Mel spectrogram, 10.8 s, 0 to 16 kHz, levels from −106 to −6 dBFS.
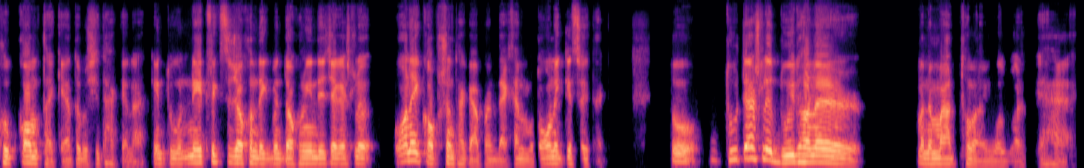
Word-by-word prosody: খুব 140 Hz, -2 st, 0 dB
কম 140 Hz, -1 st, +6 dB
থাকে, 100 Hz, -4 st, -9 dB
এত -, -, -21 dB
বেশি 105 Hz, -, -8 dB
থাকে -, -, -12 dB
না। -, -, -9 dB
কিন্তু 120 Hz, +1 st, -6 dB, 0.2 s
Netflix 145 Hz, +2 st, +1 dB
এ -, -, -4 dB
যখন 135 Hz, +1 st, +3 dB
দেখবেন, 120 Hz, 0 st, -1 dB
তখন 120 Hz, +2 st, 0 dB
কিন্তু 130 Hz, -1 st, +2 dB
এই -, -, -12 dB
জায়গায় 125 Hz, -1 st, +2 dB
আসলে -, -, +1 dB, 0.4 s
অনেক 185 Hz, 0 st, +5 dB
অপশন 130 Hz, -, -2 dB
থাকে 120 Hz, -, -5 dB
আপনার 105 Hz, +1 st, -10 dB
দেখার 115 Hz, -, -5 dB
মতো 100 Hz, -, -12 dB
অনেক 130 Hz, -2 st, 0 dB
কিছুই -, -, -4 dB
থাকে। -, -, -22 dB, 0.6 s
তো 85 Hz, -, 0 dB, 0.5 s
২ 205 Hz, +2 st, -2 dB
টা 240 Hz, -, +6 dB
আসলে 220 Hz, -2 st, +4 dB
২ 150 Hz, +1 st, +6 dB
ধরনের 150 Hz, -2 st, +7 dB, 0.9 s
মানে 120 Hz, -2 st, 0 dB
মাধ্যম 115 Hz, 0 st, -3 dB
আমি 95 Hz, -, -12 dB
বলবো 95 Hz, -1 st, -12 dB
আরকি। 85 Hz, -, -21 dB
হ্যাঁ। -, -, -9 dB
125 Hz, 210 wpm, -26 LUFS, 115-145 Hz, 0.9 s, ধরনের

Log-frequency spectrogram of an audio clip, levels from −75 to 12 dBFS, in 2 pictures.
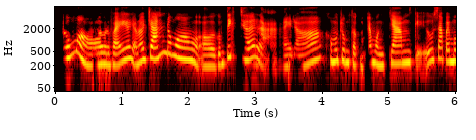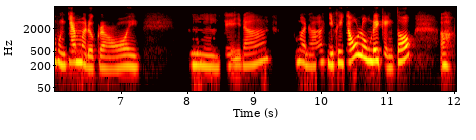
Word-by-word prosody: đúng 340 Hz, +8 st, 0 dB
rồi, 210 Hz, -7 st, +3 dB, 0.2 s
mình 220 Hz, -, -1 dB
phải 220 Hz, +5 st, +3 dB
nói 320 Hz, -, +2 dB
giảm -, -, -1 dB
nói 275 Hz, +4 st, +1 dB
tránh, 315 Hz, +2 st, +7 dB
đúng 420 Hz, -2 st, -2 dB
hông? 300 Hz, -4 st, +3 dB
Ừ, 195 Hz, 0 st, -2 dB
cũng 215 Hz, +2 st, -5 dB
tiết 345 Hz, +1 st, +3 dB
chế 305 Hz, +3 st, 0 dB
lại. 195 Hz, -, -5 dB
Đó, 235 Hz, -, -1 dB
không 265 Hz, 0 st, -3 dB
có -, -, 0 dB
trung 260 Hz, -3 st, -1 dB
thực 215 Hz, -3 st, -7 dB
100%, 235 Hz, +4 st, +1 dB
kiểu, 250 Hz, +5 st, -5 dB
60%-70% 255 Hz, -5 st, +2 dB
là 230 Hz, -, +1 dB
được 180 Hz, -2 st, -2 dB
rồi. 180 Hz, +2 st, -3 dB, 0.7 s
Ừm, 210 Hz, 0 st, -5 dB, 0.4 s
kiểu 200 Hz, -, -11 dB
vậy 105 Hz, -, -7 dB
đó, 225 Hz, +7 st, -5 dB, 0.5 s
đúng 260 Hz, -, -7 dB
rồi 250 Hz, -3 st, -3 dB
đó, 200 Hz, 0 st, -7 dB, 0.2 s
nhiều 215 Hz, -2 st, -1 dB
khi 245 Hz, -1 st, -1 dB
giấu 335 Hz, +10 st, +5 dB
luôn 320 Hz, -8 st, +5 dB
đi 275 Hz, +1 st, +8 dB
càng 180 Hz, -3 st, -4 dB
tốt. 290 Hz, -, +3 dB, 0.4 s
Ờ, -, -, -3 dB
245 Hz, 205 wpm, -20 LUFS, 205-285 Hz, 0.7 s, đi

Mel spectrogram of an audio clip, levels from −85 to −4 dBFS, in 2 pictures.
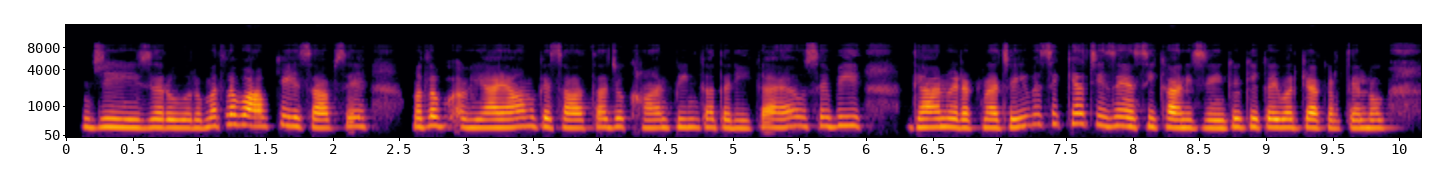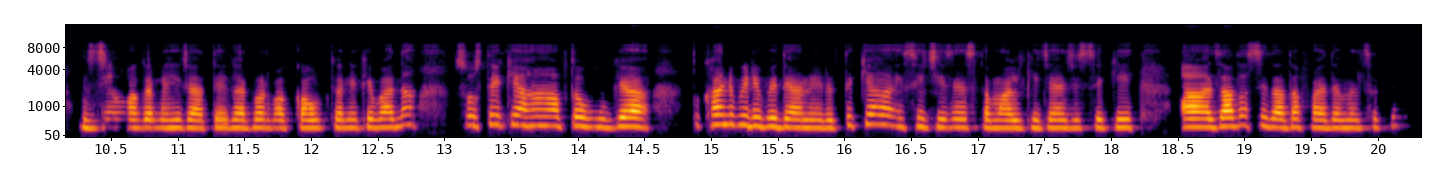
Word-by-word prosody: जी, 245 Hz, -1 st, 0 dB
ज़रूर। 230 Hz, 0 st, -1 dB
मतलब 310 Hz, +4 st, -1 dB
आपके 270 Hz, +1 st, +4 dB
हिसाब 240 Hz, -4 st, +1 dB
से 265 Hz, +4 st, -5 dB, 0.4 s
मतलब 265 Hz, +1 st, 0 dB
अ, 250 Hz, -, -4 dB
व्यायाम 235 Hz, +3 st, +1 dB
के 255 Hz, -1 st, 0 dB
साथ-साथ 230 Hz, 0 st, -1 dB
जो 255 Hz, +1 st, -3 dB
खान-पीन 235 Hz, +1 st, -4 dB
का 240 Hz, 0 st, -3 dB
तरीका 220 Hz, -1 st, -2 dB
है, 245 Hz, +3 st, -1 dB
उसे 270 Hz, 0 st, -5 dB
भी 285 Hz, +2 st, -3 dB, 0.4 s
ध्यान 245 Hz, 0 st, +2 dB
में 250 Hz, -, +2 dB
रखना 230 Hz, 0 st, 0 dB
चाहिए। 240 Hz, +3 st, -2 dB
वैसे 325 Hz, +1 st, -9 dB
क्या 345 Hz, +2 st, -1 dB
चीज़ें 280 Hz, -4 st, -4 dB
ऐसी 260 Hz, 0 st, -1 dB
खानी 235 Hz, -2 st, +4 dB
चाहिए? 225 Hz, 0 st, -2 dB
क्योंकि 250 Hz, +2 st, -1 dB
कई 240 Hz, 0 st, +2 dB
बार 240 Hz, -1 st, +1 dB
क्या 235 Hz, +1 st, +4 dB
करते 225 Hz, 0 st, -6 dB
हैं 225 Hz, -, -1 dB
लोग, 225 Hz, 0 st, -3 dB, 0.4 s
जिम 235 Hz, +2 st, -4 dB
अगर 230 Hz, 0 st, +1 dB
नहीं 230 Hz, 0 st, -1 dB
जाते, 230 Hz, 0 st, +1 dB
घर 230 Hz, 0 st, +2 dB
पर 235 Hz, 0 st, 0 dB
वर्कआउट 225 Hz, 0 st, 0 dB
करने 235 Hz, -1 st, -1 dB
के 245 Hz, -, 0 dB
बाद 240 Hz, 0 st, +2 dB
ना, 310 Hz, +1 st, -4 dB, 0.4 s
सोचते 295 Hz, +2 st, -3 dB
हैं 310 Hz, -, -3 dB
कि, 310 Hz, -, -2 dB
"हाँ, 285 Hz, 0 st, +2 dB
अब 275 Hz, -, +1 dB
तो 275 Hz, -1 st, +5 dB
हो 245 Hz, -1 st, -3 dB
गया।" 260 Hz, +2 st, +7 dB, 0.4 s
तो 295 Hz, -, -14 dB
खाने-पीने 310 Hz, -3 st, +3 dB
पे 260 Hz, 0 st, +2 dB
ध्यान 235 Hz, -1 st, +2 dB
नहीं 230 Hz, -1 st, -2 dB
रखते। 225 Hz, +6 st, -4 dB
क्या 315 Hz, +2 st, 0 dB
ऐसी 255 Hz, -2 st, -5 dB
चीज़ें 240 Hz, 0 st, -3 dB
इस्तेमाल 225 Hz, -1 st, 0 dB
की 225 Hz, +1 st, -3 dB
जाएँ, 225 Hz, +1 st, -1 dB
जिससे 225 Hz, +2 st, -3 dB
कि 240 Hz, +1 st, -1 dB, 0.4 s
अ, 250 Hz, 0 st, +9 dB
ज़्यादा 265 Hz, +4 st, +6 dB
से 275 Hz, 0 st, -6 dB
ज़्यादा 245 Hz, -1 st, +3 dB
फ़ायदा 230 Hz, -1 st, +1 dB
मिल 225 Hz, -1 st, -3 dB
सके? 235 Hz, +4 st, -14 dB
240 Hz, 220 wpm, -24 LUFS, 230-265 Hz, 0.4 s, अ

